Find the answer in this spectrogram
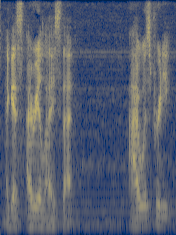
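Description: A man's voice: mid-range voice, a little slow, creaky, over music. A young man being interviewed about his study abroad semester, talking casually with many filler words. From South Korea. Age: young adult. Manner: relaxed, lots of "like" fillers. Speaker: study abroad student guest.

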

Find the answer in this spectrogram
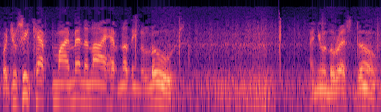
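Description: A man's voice: mid-range voice, fairly quick, close to an everyday voice. An actor playing a coolly threatening, commanding male gang leader in an old-time radio thriller. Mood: cool menace. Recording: muffled, very noisy old radio recording.

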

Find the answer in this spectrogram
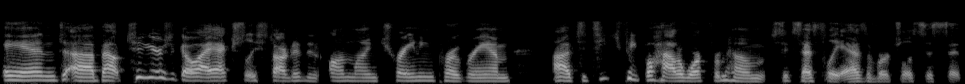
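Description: A woman panelist introducing herself in a halting way with fillers on a video call. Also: lowish voice, vocal fry, no echo. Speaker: panelist, virtual assistant trainer. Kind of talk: casual self-introduction. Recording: dull, dry video call audio.

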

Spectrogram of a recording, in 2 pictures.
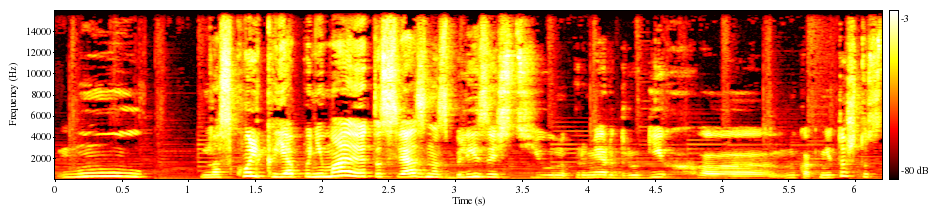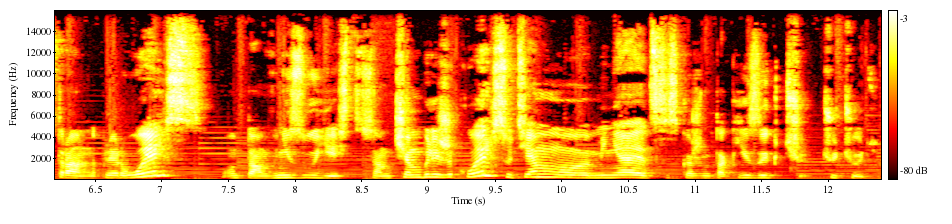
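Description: A woman's voice: fairly high pitch, normal speed, soft background music. A young woman in a casual conversation, explaining at length with lots of fillers. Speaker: interview guest.

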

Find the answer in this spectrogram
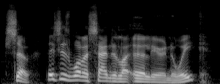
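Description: A man's voice: fairly high pitch, sing-song, fast, no room sound, studio quality. A man hosting a podcast, talking in a chatty, rambling way with some fillers. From Britain. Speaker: podcast host and author. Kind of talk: casual podcast chat.

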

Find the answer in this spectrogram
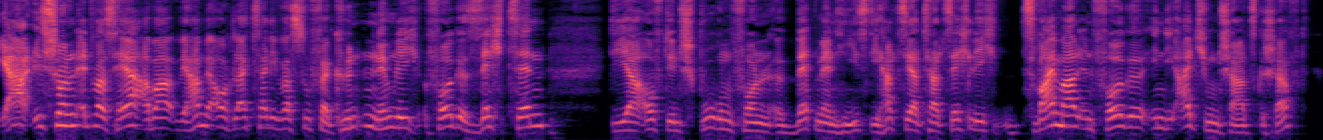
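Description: A man's voice: a little high, lively intonation, normal speed, a bit bright, breathy edge. A man hosting a casual podcast in a chatty, teasing way. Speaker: podcast host.

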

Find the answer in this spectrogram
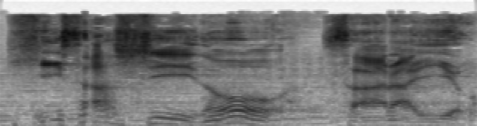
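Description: A man playing a calm, kindly old wizard master with archaic, elderly phrasing in a fantasy audio drama. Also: on the low side, drawn-out words, over music, exaggerated voice. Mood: commanding, unruffled. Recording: long hall reverb.

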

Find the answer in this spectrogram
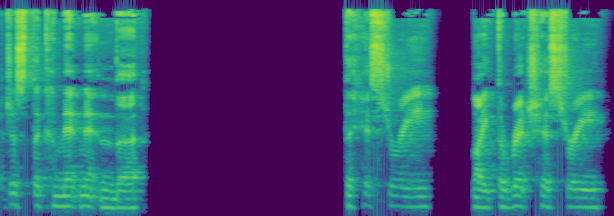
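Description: A woman's voice: extremely low pitch, fairly bright tone, low-quality recording. An American woman from the United States talking as an interview guest in a chatty way, with many fillers and easy laughs. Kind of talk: casual interview conversation.

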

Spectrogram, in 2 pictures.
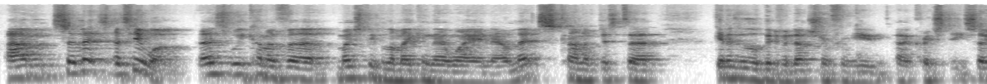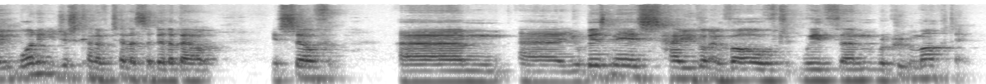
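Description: Male host, mid-pitch, rambling and casual, distant roomy webinar sound. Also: a little fast. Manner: rambling, lots of fillers and "kind of". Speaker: stand-in host. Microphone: video call.

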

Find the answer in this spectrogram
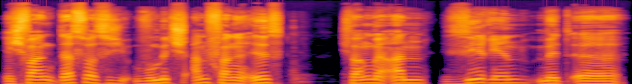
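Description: A young man speaking casually as a podcast guest, in a halting way as he searches for words. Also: medium pitch, darkish tone, dry recording, studio quality. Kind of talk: casual interview conversation.

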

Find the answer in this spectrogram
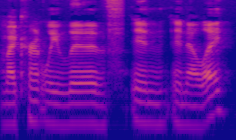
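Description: Halting young man from Los Angeles. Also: medium pitch, little pitch movement, smooth. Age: 20s. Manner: halting, many fillers, laughs easily. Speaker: podcast guest. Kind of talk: casual conversation.

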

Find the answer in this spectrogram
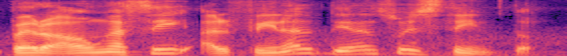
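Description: A man's voice: mid-range voice, sing-song, fast, dark tone. A man with a Puerto Rican accent talking in a casual debate, emphatic, mixing English words and swearing into his Spanish.

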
